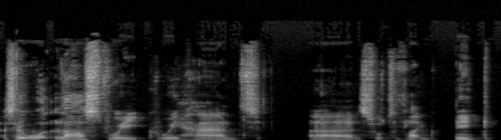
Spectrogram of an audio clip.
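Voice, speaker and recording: British guy on a podcast, deep voice, dry close sound, rambles hesitantly. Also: wildly swooping pitch, measured pace, darkish tone, no echo. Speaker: podcast co-host. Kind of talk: casual chat.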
